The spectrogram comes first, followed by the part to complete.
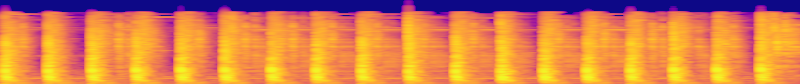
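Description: A hammer pounding Delft clay (fine casting sand) into a casting block, packing it tight to take a mould. The strikes are quick and sharp at an even pace, about five a second.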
